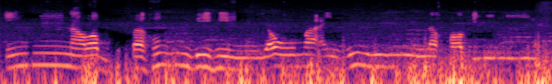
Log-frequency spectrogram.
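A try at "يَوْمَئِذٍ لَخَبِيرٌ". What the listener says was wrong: ইয়াওমাইযিল বলে টান গুন্না হয় না, জালের নিচে দুজে তানবিন, তানবিনের পরে ইয়ার মালুনের 6টি অক্ষরের মধ্যে লাম এসেছে, তাহলে তানবিনটি বিনা গুন্না হবে। ইয়াউমাইযিল বলে গুন্না হবে না। ইয়াউমাইযিল লাখাবীর, বলেন। ইন্না রাব্বাহুম বিহিম ইয়াউমাইযিল লাখাবীর, বলেন।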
